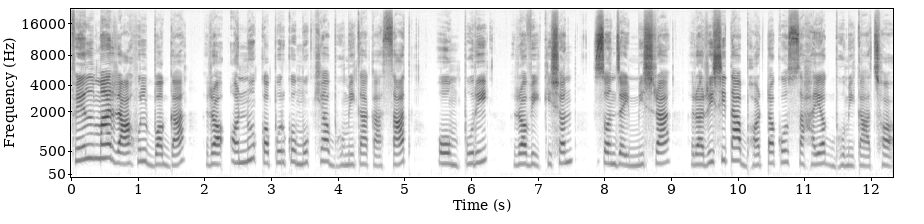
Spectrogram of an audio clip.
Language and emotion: Nepali, neutral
